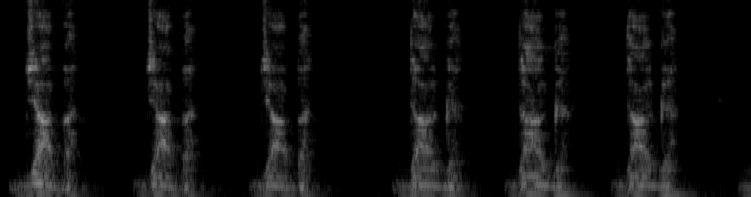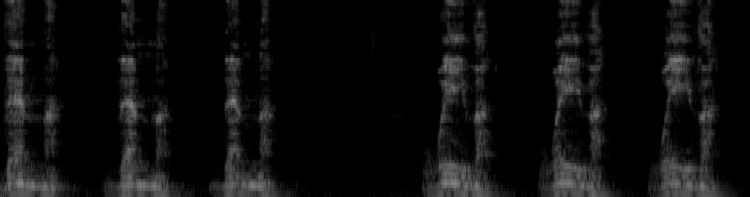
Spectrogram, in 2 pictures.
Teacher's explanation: Ven que cuando pronuncio un sonido sonoro al final de una palabra, sigue una pequeña A muy cortita, casi imperceptible.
